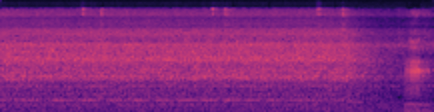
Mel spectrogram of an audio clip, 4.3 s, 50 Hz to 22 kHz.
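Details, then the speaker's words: AMD RX580 graphics card with a previous fan-not-spinning problem, on test with fan speed forced to 100% (up from 63%) at 27°C; strong steady rushing whoosh that tails off near the end, fan spinning freely and normally. "ถ้าเกิดรเนี่ยมันพัดลมต้องดังมากขึ้นนะครับเพราะว่ามันหมุนแรงขึ้นนะครับอ่าเห็นมครับหมุนแรงขึ้นอ่าตัวเนี่ยแฟนสปีดก็อยู่ที่100%นะครับ"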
